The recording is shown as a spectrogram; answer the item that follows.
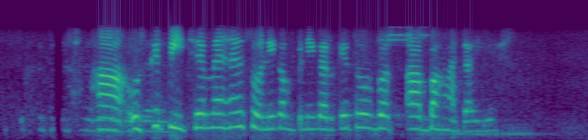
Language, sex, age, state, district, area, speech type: Hindi, female, 18-30, Madhya Pradesh, Chhindwara, urban, conversation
